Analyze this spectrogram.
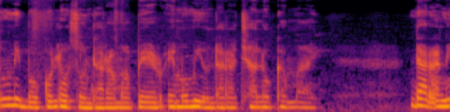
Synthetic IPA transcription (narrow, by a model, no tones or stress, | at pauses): ŋnibɔkɔlɔsɔndaɾamapɛrɛmomijɔndaɾat͡ʃalɔkamai | ndaɾanɪ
